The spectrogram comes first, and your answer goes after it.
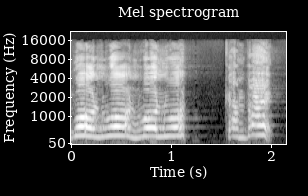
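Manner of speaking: high, urgent mock call. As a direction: call them back before they leave the room. Calling men back as they leave.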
